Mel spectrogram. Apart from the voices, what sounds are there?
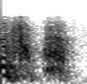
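sneeze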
